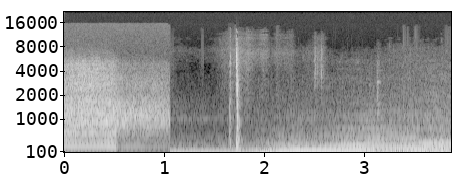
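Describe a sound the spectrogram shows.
A car engine roars from inside as it accelerates.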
